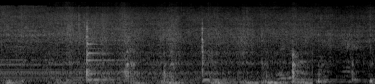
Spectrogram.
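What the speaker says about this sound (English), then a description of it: "We want a little bit of that browning of the veggies as well." Vegetables sizzling and browning in a pot over high heat, with a steady frying hiss broken by occasional scrapes and knocks of a stirring utensil, close and moderately loud, no talking.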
